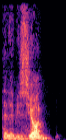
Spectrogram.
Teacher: televisión will be pronounced with a little extra push at the end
